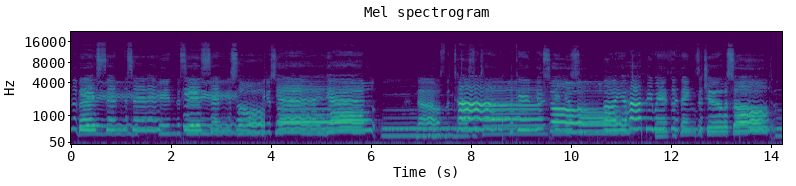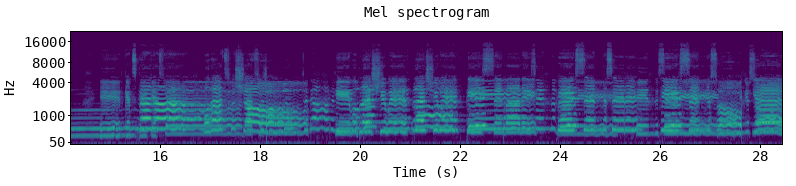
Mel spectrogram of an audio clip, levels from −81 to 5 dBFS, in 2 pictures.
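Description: Six abrupt skips fall at 3.88, 8.63, 13.38, 18.13, 22.88 and 27.63 s, evenly spaced. Each is likely audio missing between chunks: roughly a third of a second vanishes at every handover, and the two sides are butted together. This leaves a hard vertical seam in the spectrogram and waveform.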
